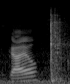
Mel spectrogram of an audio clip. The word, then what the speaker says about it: Guile: Is that the pronunciation? Guile?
